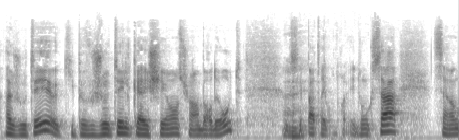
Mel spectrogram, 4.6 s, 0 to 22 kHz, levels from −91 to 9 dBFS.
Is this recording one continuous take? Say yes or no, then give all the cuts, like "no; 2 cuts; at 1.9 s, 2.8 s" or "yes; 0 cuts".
no; 1 cut; at 2.8 s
